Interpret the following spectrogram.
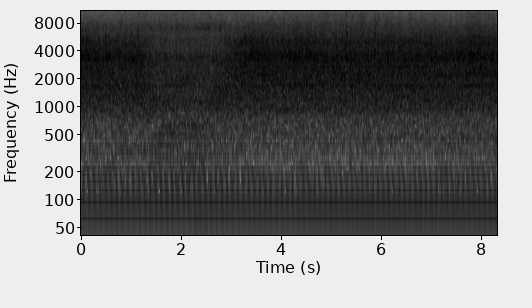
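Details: Morra F25-6 disc mower on a tractor, test run after repair (it had a pod bearing failure the year before and is down again). Steady deep drone from the tractor and spinning discs with no knocking, clatter or metal contact over the whole run; sounds healthy.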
